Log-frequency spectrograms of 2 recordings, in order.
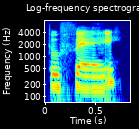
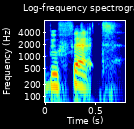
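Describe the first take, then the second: First: The final T sound is silent. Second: The final T sound is clearly pronounced. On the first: "in American English we pronounce it buffet" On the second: "British English, they pronounce pronounce it with the T"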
